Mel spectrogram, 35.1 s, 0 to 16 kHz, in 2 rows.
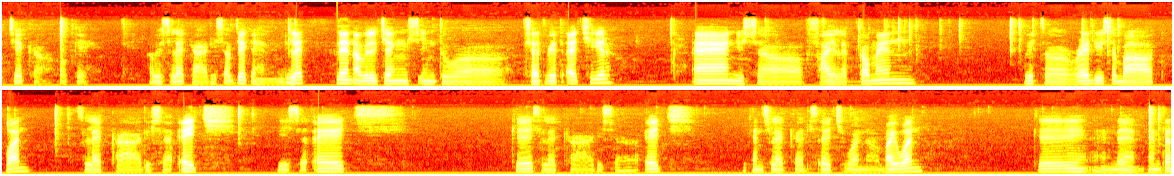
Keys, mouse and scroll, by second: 0.8 space, 1.5-2.4 scroll down 1, 2.4 click, 4.2 Delete, 6.2 click, 8.4 typing, 8.6 click, 9.6 middle click, 10.1-11.4 scroll up 1, 11.6 shift+middle click, 12.8-16.5 typing, 17.6 1, 18.3 space, 18.9-20.3 scroll up 1, 20.3 click, 21.1-22.6 typing, 22.1 click, 34.7 space.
